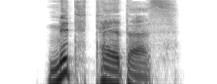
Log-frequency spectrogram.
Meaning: genitive singular of Mittäter
- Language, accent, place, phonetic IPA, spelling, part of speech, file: German, Germany, Berlin, [ˈmɪtˌtɛːtɐs], Mittäters, noun, De-Mittäters.ogg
